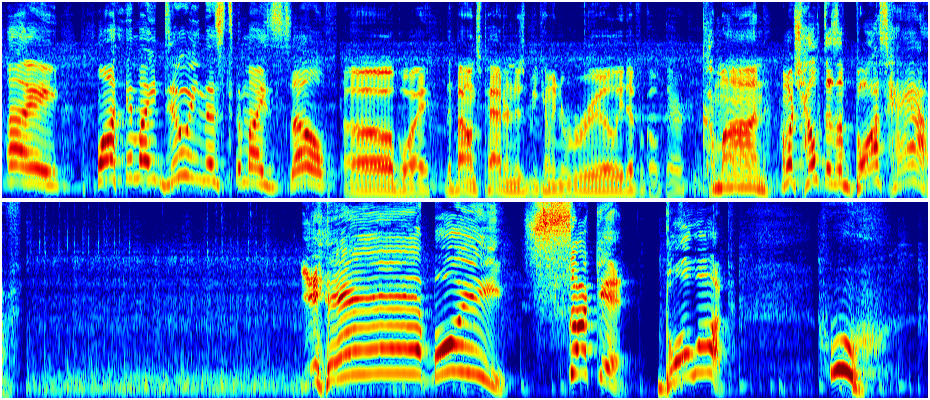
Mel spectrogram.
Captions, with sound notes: Why am I doing this to myself? Oh boy, the bounce pattern is becoming really difficult there. C'mon, how much health does a boss have? (shots firing) Yeah, boy! Suck it, blow up! Whoo.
